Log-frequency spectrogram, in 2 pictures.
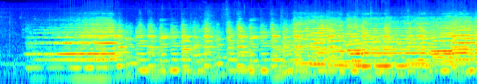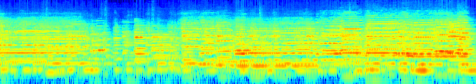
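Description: Chamber orchestra of violins, cello and flutes starting an upbeat piece about half a second in. It opens with a held chord, then moves into quick repeated notes and grows louder.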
